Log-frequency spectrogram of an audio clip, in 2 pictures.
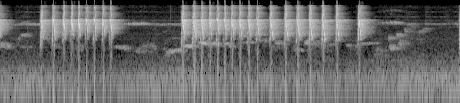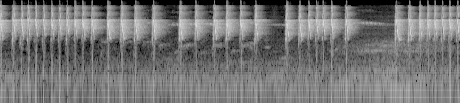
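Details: Cucak cungkok bulbul with a cucak-jenggot-flavoured song, used as a master for champion songbirds: long dense runs of rapid, sharp, high chips separated by quiet gaps holding a few soft scattered notes.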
